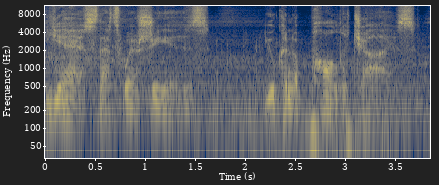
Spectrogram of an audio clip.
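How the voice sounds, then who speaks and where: Someone whispers in a put-on character voice at a fairly slow pace. Loud background noise fills the recording. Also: man. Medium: video game. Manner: whispering, insidious.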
